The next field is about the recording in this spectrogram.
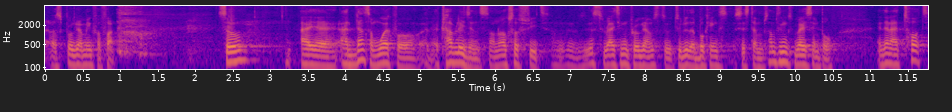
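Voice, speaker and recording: A middle-aged man from Ghana tells his life story in an easygoing way, chuckling often as he goes. His voice sits at a middling pitch. A long reverb trails behind him. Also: warm tone. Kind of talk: relaxed storytelling.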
